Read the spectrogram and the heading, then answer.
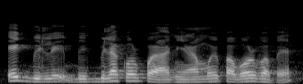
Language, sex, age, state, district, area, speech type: Assamese, male, 60+, Assam, Biswanath, rural, spontaneous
